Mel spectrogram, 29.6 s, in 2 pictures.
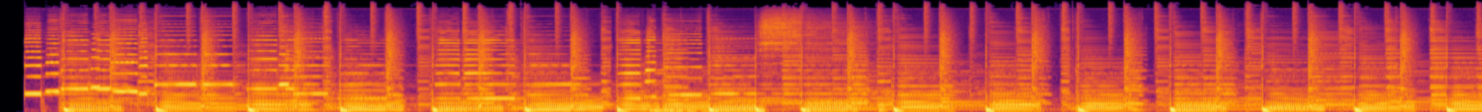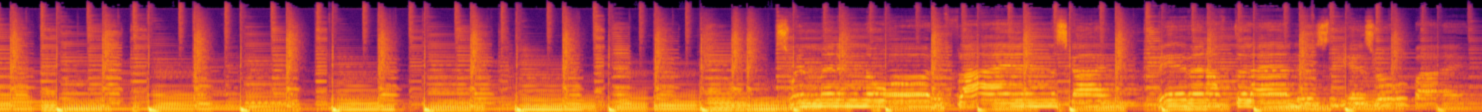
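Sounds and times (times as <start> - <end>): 
backing music: 0.2 - 29.6.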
